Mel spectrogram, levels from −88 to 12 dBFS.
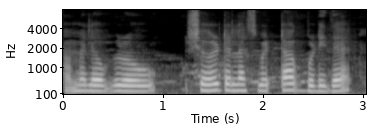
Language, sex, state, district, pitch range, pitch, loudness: Kannada, female, Karnataka, Bangalore, 195-215 Hz, 200 Hz, -15 LUFS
